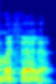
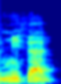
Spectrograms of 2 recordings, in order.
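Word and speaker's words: مِثَال: So iqra il-mithal is not mathala, it's mithal. I also said it now when I was reading. I said mithal. Please let's pay attention when I pronounce a word. Mithal, mithal. Okay? Mithal with a kasra.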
